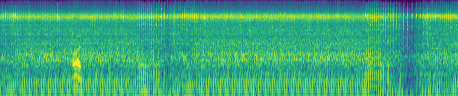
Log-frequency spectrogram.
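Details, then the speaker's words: Heavy generator, said to be German, that only runs on choke: runs steady on choke, then sags and stumbles as the choke is eased off; clogged carburetor jets suspected. "Я думаю що забитий карбюратор будемо дивитись"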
